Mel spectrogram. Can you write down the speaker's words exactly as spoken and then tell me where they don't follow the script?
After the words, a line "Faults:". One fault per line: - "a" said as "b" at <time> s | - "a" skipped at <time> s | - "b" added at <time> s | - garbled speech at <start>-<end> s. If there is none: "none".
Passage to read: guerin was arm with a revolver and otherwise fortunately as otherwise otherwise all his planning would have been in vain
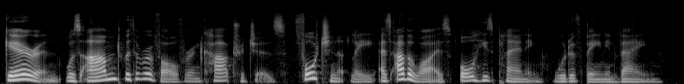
guerin was armed with a revolver and cartridges fortunately as otherwise all his planning would have been in vain
Faults:
- "arm" said as "armed" at 0.8 s
- "otherwise" said as "cartridges" at 2.0 s
- "otherwise" skipped at 4.5 s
